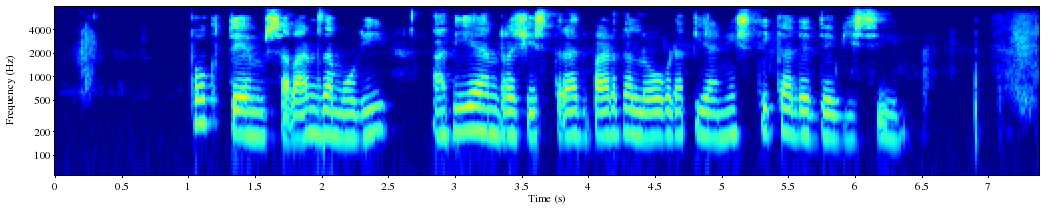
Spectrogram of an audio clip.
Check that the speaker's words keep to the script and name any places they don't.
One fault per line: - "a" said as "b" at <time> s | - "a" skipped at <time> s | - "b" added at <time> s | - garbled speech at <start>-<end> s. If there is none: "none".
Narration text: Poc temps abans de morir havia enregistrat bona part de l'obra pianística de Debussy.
- "bona" skipped at 4.0 s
